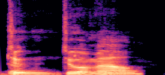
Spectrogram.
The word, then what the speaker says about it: Duhamel: How do you say his name? Dunham? – Duhamel. Josh Duhamel.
